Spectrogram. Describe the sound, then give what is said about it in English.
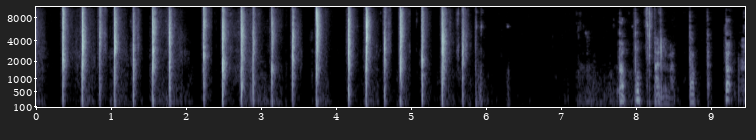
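Sharp, crisp hand claps and taps in a quick, steady rhythmic pattern, one person clapping along to a song while holding a recorder, about twenty hits over six seconds, then a pause before a voice starts. “The first version is just a straight song, and then the second version includes some of me doing the clapping that goes along with it.”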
